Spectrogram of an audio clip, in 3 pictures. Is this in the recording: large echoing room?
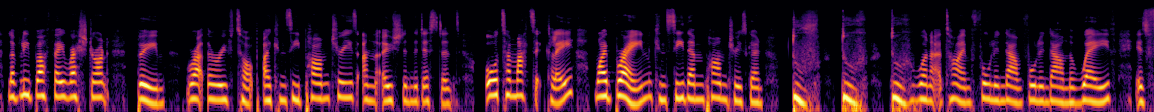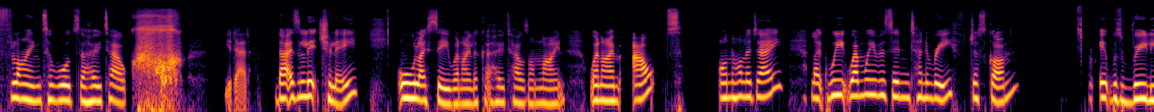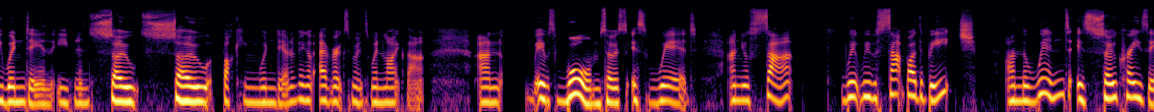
no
